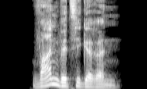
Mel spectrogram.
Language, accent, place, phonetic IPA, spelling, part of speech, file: German, Germany, Berlin, [ˈvaːnˌvɪt͡sɪɡəʁən], wahnwitzigeren, adjective, De-wahnwitzigeren.ogg
- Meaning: inflection of wahnwitzig: 1. strong genitive masculine/neuter singular comparative degree 2. weak/mixed genitive/dative all-gender singular comparative degree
